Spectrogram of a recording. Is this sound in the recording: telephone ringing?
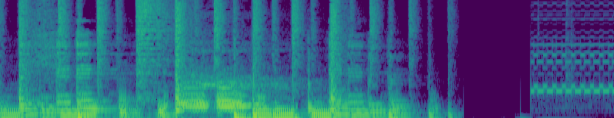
yes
